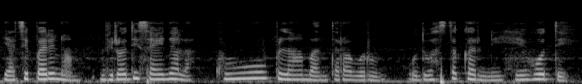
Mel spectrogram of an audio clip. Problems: none marked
